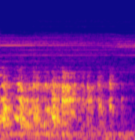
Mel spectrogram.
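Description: A man laughing in short, breathy bursts, played back through a television speaker.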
